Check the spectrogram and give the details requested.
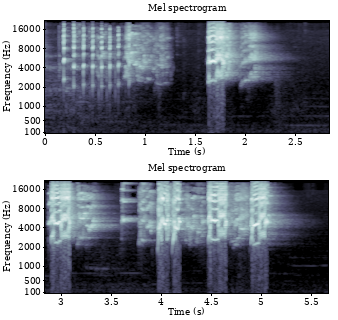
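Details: To coax other lovebirds into song, a lovebird gives a quick series of ticking notes and then long raspy chattering phrases. Piercing squeals and shrill, buzzy bursts are separated by short gaps.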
